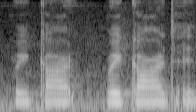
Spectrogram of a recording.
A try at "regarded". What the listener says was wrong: Yeah, more R. Regarded.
